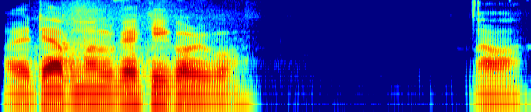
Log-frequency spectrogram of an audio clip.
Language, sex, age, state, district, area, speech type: Assamese, male, 45-60, Assam, Charaideo, rural, spontaneous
